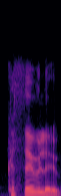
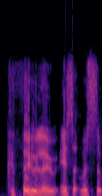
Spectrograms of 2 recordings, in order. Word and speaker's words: Cthulhu: How'd you pronounce that? Call of Cthulhu. Cthulhu.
